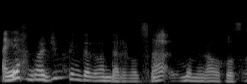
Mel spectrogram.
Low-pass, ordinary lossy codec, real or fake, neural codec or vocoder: 7.2 kHz; none; fake; codec, 16 kHz in and 24 kHz out, 0.4 kbps, LongCat-Audio-Codec, four codebook decoder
